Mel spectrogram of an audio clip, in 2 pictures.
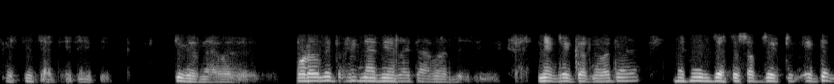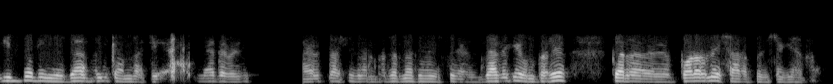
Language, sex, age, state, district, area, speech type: Nepali, male, 60+, West Bengal, Kalimpong, rural, conversation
